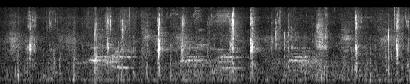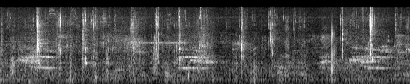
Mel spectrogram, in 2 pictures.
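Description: A person chewing a mouthful of pork curry and rice, with many wet mouth clicks and smacks.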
